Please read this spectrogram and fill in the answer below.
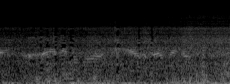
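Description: Wind buffeting the microphone over water rushing and washing around a surfboat's hull in broken surf, with faint voices in the distance.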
